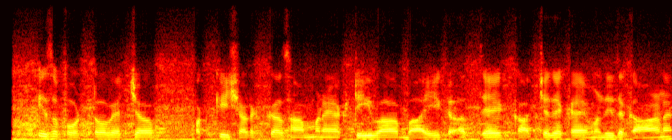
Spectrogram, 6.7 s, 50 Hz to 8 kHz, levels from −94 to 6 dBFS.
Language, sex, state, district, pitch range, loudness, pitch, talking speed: Punjabi, male, Punjab, Fazilka, 100-115 Hz, -14 LUFS, 110 Hz, 125 wpm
